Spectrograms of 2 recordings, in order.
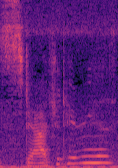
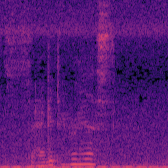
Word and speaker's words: Sagittarius: Today I'm going to be doing a Sagittarius look, which I mispronounced for years. I thought it was Sagittarius, but Sagittarius, I think. I don't know.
